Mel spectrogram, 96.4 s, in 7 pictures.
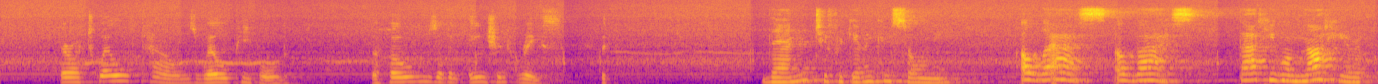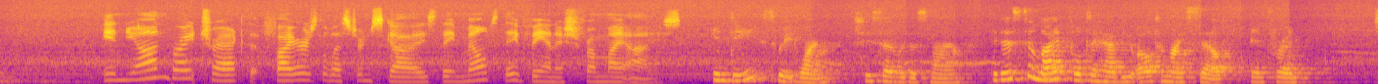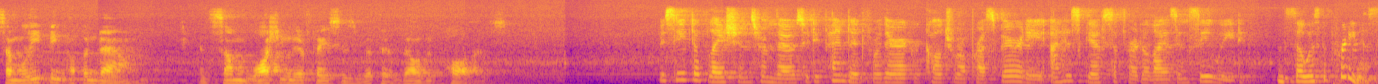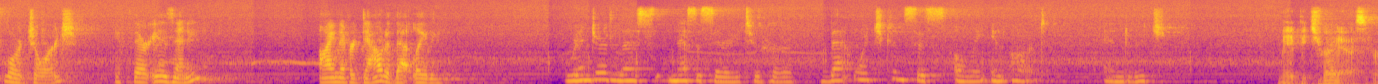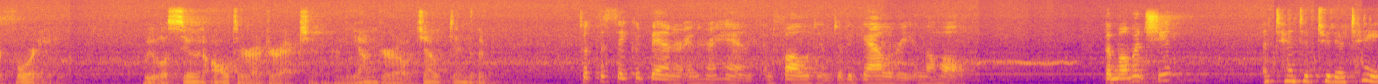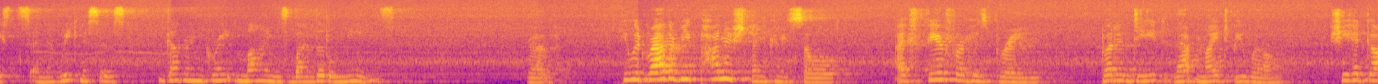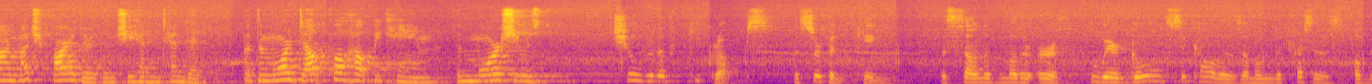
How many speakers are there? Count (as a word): ten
